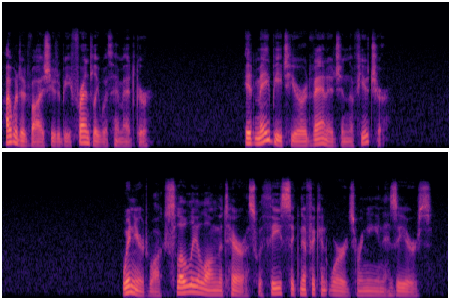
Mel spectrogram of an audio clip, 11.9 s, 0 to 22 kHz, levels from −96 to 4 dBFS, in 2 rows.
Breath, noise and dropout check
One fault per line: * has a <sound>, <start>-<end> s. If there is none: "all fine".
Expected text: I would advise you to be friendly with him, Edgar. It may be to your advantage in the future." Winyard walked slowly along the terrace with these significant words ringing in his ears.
all fine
